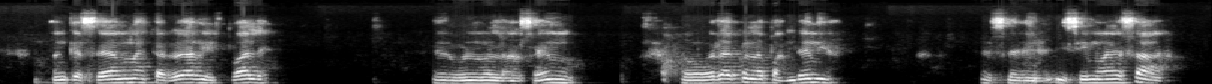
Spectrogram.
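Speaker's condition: Parkinson's disease; 23 years since onset

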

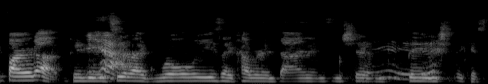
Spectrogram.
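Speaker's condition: No condition

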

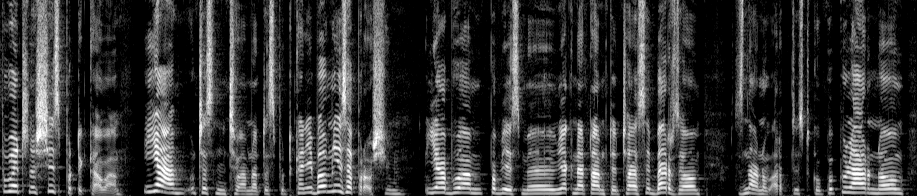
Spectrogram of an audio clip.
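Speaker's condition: Hearing loss, cochlear implant, acquired; cannot localize sound direction

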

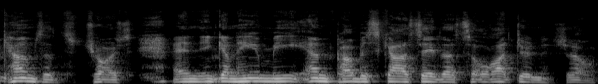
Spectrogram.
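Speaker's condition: Dysarthria; about 9 years since stroke, wheelchair user, says in wheelchair 12 years

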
